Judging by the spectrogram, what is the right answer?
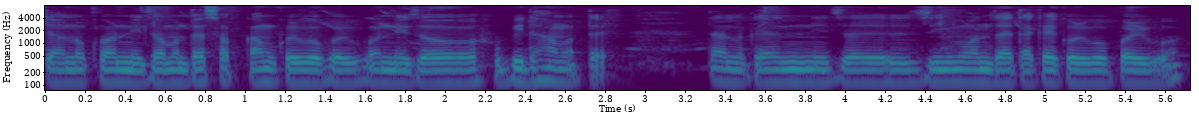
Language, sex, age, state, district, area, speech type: Assamese, male, 18-30, Assam, Golaghat, rural, spontaneous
